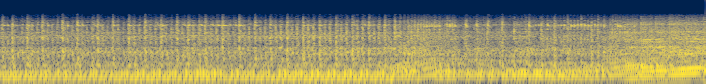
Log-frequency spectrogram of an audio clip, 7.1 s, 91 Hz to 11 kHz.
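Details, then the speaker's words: Vespa T5 idling with a fast, uneven ticking rattle over the low putter that stops when the clutch is pulled in and returns when it is released; source not identified. "Je débrais. Plus de bruit. Je rembrais. De nouveau le bruit."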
